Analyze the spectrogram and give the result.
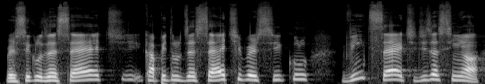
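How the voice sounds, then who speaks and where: A man's voice: sits high, normal speed, no room sound, clean studio sound. Man teaching a youth Bible class. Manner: conversational, repeats phrases, acts out calm replies. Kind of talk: casual church Bible lesson.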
